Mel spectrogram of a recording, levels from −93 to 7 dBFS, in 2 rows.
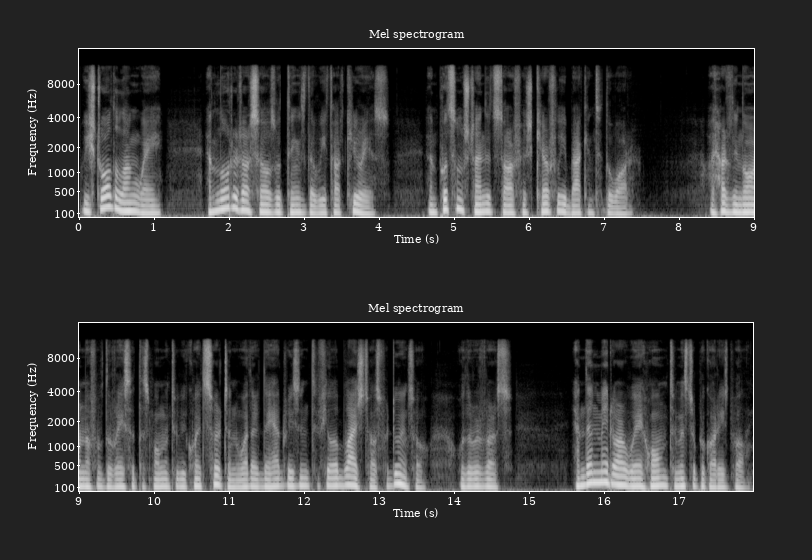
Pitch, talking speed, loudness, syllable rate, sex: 125 Hz, 205 wpm, -17 LUFS, 6.1 syllables/s, male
